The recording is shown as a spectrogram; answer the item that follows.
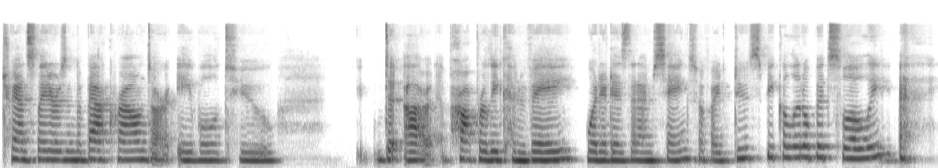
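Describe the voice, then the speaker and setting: Her medium-pitched voice is somewhat breathy, with fairly even intonation. The woman is heard over a quiet background. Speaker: attorney. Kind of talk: legal seminar presentation. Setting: online webinar with interpreters. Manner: slow, deliberate.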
